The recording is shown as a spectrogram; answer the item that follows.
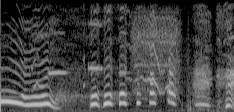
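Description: Cartoon songbird call: one long whistle that rises and falls in pitch, then a quick run of short chirps.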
